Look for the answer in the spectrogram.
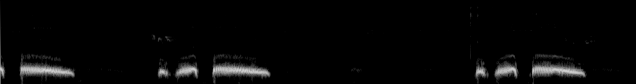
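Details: Spotted dove calling, used as a lure that other birds respond to; low mellow coo phrases, two short notes then a long falling coo, repeated after a three-second pause.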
